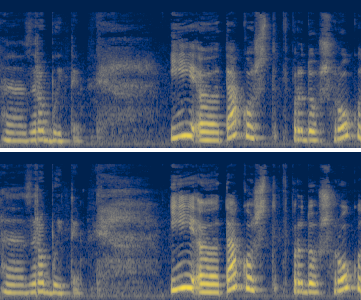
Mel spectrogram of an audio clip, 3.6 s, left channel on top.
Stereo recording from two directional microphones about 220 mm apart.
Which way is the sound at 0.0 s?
15° right (ahead or behind).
